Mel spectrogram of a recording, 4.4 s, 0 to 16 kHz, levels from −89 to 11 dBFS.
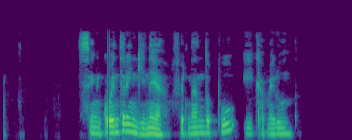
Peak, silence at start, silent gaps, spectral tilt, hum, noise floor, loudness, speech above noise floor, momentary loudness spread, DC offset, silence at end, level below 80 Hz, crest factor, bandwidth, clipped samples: -2 dBFS; 1 s; none; -6 dB/octave; none; under -90 dBFS; -20 LUFS; over 71 dB; 12 LU; under 0.1%; 0.75 s; -50 dBFS; 20 dB; 7.8 kHz; under 0.1%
